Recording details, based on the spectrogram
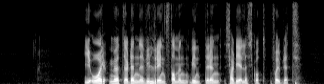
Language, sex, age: Norwegian, male, 35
